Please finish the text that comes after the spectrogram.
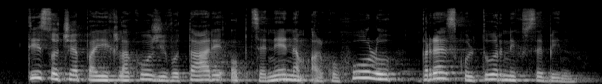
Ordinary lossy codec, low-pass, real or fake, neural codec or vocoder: none; 14.4 kHz; real; none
